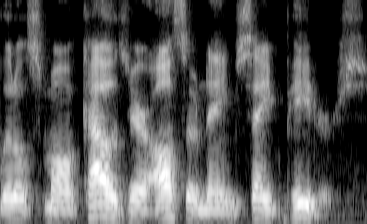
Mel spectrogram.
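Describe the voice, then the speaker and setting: A man with a Southern US accent, medium pitch and a moderate pace. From US South. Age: 30s. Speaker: college football head coach. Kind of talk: casual chat.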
